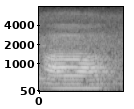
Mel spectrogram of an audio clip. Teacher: जैसे हम आ बोल रहे आ, इसमें हमारे होठ गोल नहीं हो रहे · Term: अवृत्ताकार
